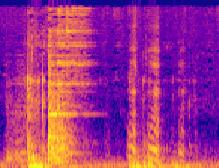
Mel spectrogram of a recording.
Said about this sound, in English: No, I fell over. Sorry. Oh, you banged his head on the table. I'm fine.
